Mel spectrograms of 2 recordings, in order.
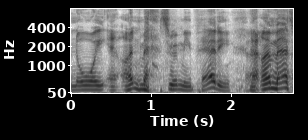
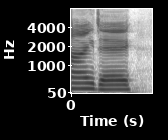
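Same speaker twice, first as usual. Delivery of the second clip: imitated drunk-sounding voice; 4 dB quieter than usual. Retelling greeting a boy who said her name: imitating a drunk voice. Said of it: "I drunkenly say".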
